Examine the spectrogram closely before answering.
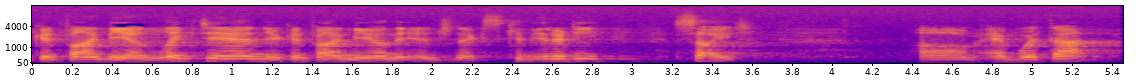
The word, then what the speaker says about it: Nginx: But you do know that the first N is silent. The which one? The first one. The first N? Yes, and that's name is Jinx.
